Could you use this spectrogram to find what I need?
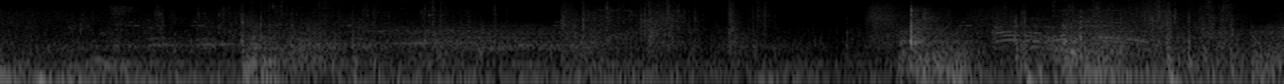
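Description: Heavy footsteps thud as a soldier runs.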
